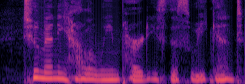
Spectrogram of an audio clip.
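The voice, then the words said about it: Hoarse, strained voice. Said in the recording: “what's with your voice this week, huh? ... recovering from a little bit of laryngitis.”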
